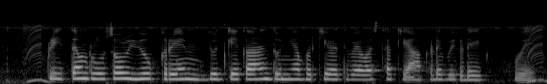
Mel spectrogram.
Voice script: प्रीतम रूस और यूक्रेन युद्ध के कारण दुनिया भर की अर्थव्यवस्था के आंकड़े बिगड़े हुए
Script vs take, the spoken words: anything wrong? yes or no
no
